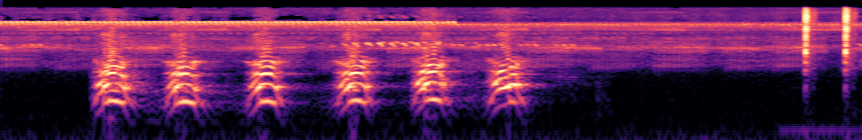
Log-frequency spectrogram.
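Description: A frog croaking six times in an even series, about two and a half croaks a second, over a faint steady high tone. Two sharp clicks come near the end.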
